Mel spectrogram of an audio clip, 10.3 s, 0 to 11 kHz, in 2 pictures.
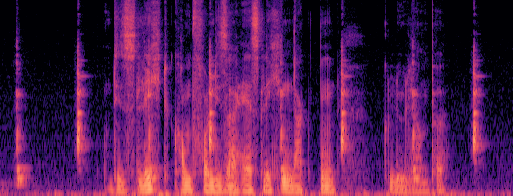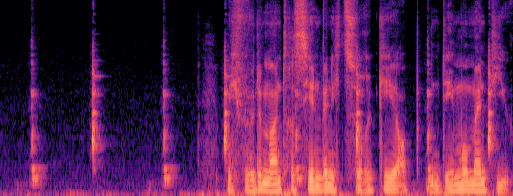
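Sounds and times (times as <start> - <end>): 
wall clock ticking: 0.0 - 10.2
speech: 1.2 - 4.6, 7.4 - 10.2.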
